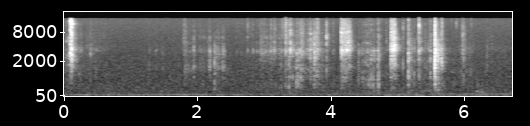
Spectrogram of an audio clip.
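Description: Scissors snip through paper with crisp cuts.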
